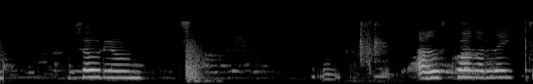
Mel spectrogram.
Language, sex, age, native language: Icelandic, female, 9, Icelandic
